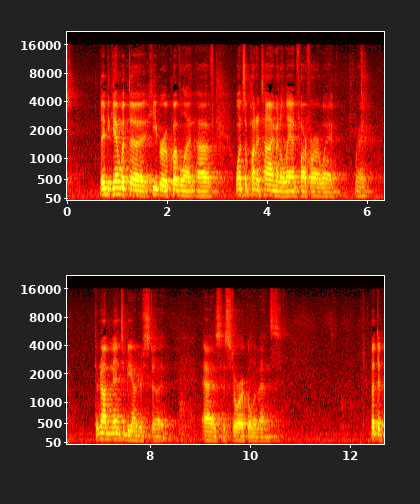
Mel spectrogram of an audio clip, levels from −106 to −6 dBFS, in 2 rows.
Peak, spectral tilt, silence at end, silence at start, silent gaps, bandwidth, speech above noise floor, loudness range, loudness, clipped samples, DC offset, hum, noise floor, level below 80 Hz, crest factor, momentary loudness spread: -12 dBFS; -5 dB/octave; 0 s; 0 s; none; 17 kHz; 31 dB; 9 LU; -31 LUFS; under 0.1%; under 0.1%; none; -62 dBFS; -70 dBFS; 20 dB; 19 LU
